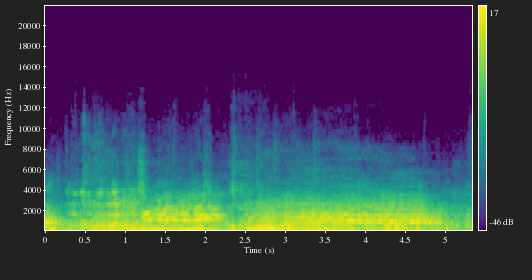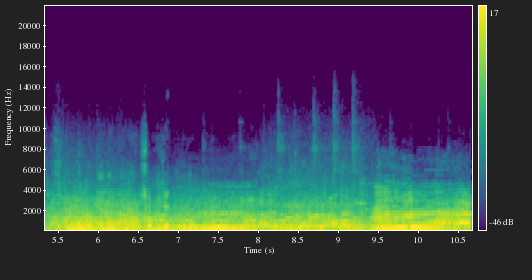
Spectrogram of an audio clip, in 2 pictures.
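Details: Cattle lowing at Pasar Sapi Wagenan in Pati, a cattle market: repeated long, rich moos, several rising then sagging, across a busy background of people talking.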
